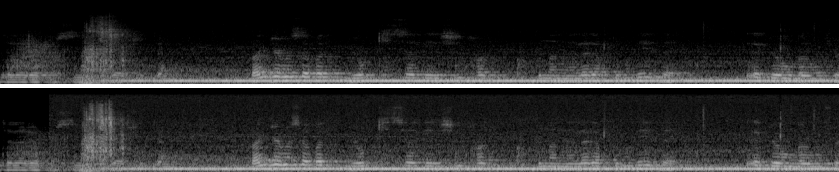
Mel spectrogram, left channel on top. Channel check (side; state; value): both; normal; correlation 0.71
